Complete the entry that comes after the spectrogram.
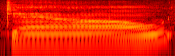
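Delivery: down held long on a rising tune; elongated down. Shown as a demonstration. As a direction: draw down out long. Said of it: "you say the command down".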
